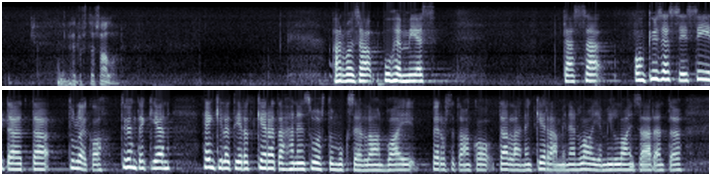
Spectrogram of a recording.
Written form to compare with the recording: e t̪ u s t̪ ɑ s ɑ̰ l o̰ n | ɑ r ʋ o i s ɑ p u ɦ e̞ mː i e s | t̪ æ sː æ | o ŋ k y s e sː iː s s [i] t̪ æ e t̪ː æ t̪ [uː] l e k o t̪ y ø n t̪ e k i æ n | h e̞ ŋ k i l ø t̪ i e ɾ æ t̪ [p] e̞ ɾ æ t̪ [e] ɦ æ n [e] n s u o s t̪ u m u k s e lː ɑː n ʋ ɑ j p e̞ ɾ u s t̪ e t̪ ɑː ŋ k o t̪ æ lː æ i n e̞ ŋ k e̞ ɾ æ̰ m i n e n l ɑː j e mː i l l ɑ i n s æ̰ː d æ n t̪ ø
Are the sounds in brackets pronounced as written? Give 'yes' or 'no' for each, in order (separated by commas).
no, no, no, no, yes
